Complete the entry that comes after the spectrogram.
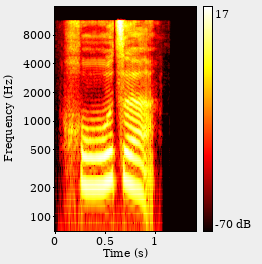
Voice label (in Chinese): "胡子", Chinese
